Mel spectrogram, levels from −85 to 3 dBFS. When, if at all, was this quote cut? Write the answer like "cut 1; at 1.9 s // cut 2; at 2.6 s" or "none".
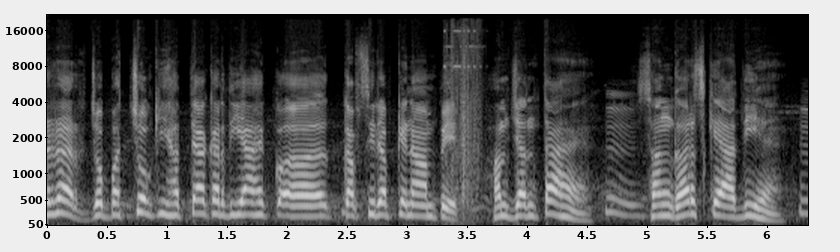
cut 1; at 3.6 s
